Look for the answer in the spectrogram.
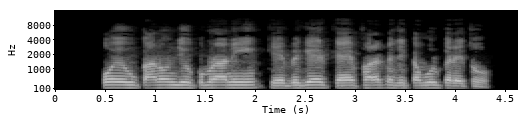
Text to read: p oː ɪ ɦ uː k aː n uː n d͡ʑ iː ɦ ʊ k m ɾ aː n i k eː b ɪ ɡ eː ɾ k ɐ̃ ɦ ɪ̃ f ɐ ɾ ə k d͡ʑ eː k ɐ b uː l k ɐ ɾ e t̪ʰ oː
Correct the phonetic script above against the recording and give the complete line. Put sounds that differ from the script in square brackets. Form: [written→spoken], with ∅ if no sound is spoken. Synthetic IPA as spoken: p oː ɪ ɦ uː k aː n uː n d͡ʑ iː ɦ ʊ k m ɾ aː n i [k→kʰ] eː b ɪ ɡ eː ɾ k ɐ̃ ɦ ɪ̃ f ɐ ɾ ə k d͡ʑ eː k ɐ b uː l k ɐ ɾ e t̪ʰ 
